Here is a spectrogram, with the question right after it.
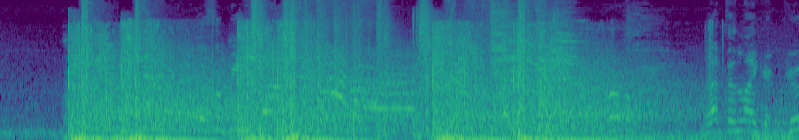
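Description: Heavy gunfire from weapons in The Outer Worlds: rapid, loud overlapping shots rattle almost continuously after an abrupt start, with voices mixed in among the bursts.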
